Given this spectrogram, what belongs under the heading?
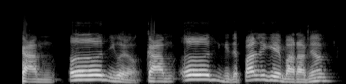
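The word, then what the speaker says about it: cảm ơn: 그래서 발음은 감은 이거요. 깜은. 이제 빠르게 말하면 까은 내가 예를 들어서 호텔에 가잖아요.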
